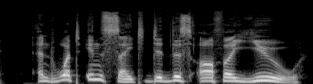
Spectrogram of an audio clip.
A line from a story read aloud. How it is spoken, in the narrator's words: He asked, with a tightly controlled voice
